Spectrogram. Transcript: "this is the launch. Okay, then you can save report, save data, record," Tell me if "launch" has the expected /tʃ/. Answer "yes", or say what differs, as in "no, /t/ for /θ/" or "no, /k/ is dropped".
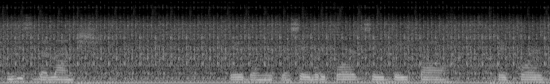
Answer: yes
